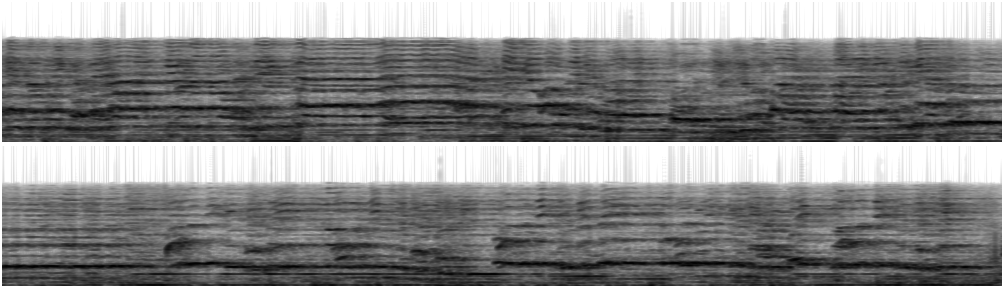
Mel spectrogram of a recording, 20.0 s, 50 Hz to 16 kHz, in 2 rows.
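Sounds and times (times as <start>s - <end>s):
children's chorus singing: 0.0s - 20.0s
instrumental accompaniment: 0.0s - 20.0s.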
